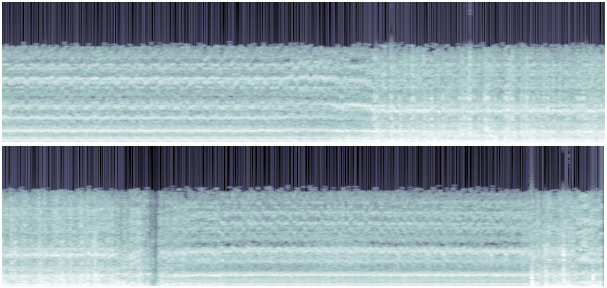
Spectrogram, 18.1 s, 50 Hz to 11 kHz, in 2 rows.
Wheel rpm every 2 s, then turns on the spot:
0, 0, 10, 20, 0, 30, 10, 0, 0.
4-8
